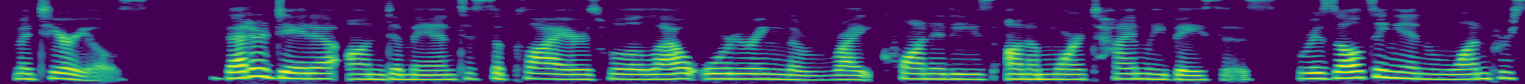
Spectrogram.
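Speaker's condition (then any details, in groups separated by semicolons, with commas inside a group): No condition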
